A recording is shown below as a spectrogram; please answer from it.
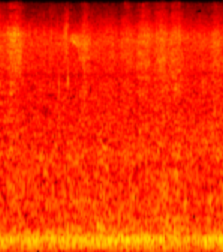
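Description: Steady outdoor background noise: a constant low hum under an even hiss, with faint voices mixed in.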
